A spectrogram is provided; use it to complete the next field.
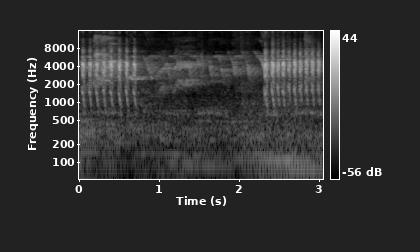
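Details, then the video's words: Stork-billed kingfisher calling all day without stopping; fast repeated high chattering notes, then a softer smeared stretch mid-clip, then the rapid notes resume. "Tengkek buto seharian bunyi tidak berhenti"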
